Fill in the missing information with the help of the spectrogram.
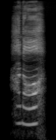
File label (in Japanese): ハロー, kawaii voice; 挨拶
